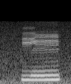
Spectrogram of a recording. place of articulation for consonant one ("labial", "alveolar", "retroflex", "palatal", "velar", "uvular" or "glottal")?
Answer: palatal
